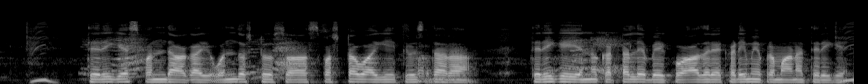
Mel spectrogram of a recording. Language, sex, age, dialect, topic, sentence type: Kannada, male, 18-24, Central, banking, statement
